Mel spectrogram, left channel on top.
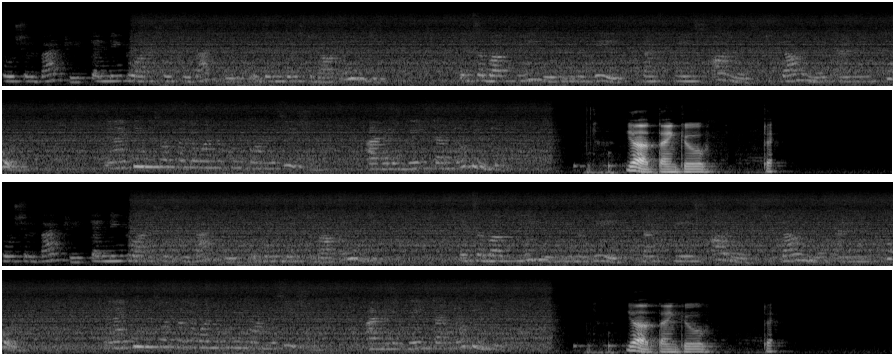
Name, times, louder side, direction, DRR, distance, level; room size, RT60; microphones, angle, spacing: voice 1, 0.0-3.8 4.6-9.2 9.9-12.2 12.5-14.0 14.6-14.7, left 1 dB, 65° right, 4.4 m, -38 dB
sound 1, 1.3-14.4, right 1 dB, 45° right, 2.8 m, -42 dB
voice 2, 15.0-16.0 16.5-16.6, left 5 dB, 50° left, 0.6 m, -23 dB
11.0 x 4.3 x 7.9 m
head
